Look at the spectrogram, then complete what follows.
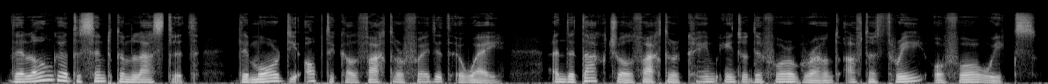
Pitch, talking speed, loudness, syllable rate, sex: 120 Hz, 145 wpm, -20 LUFS, 4.3 syllables/s, male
